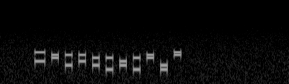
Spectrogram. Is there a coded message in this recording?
Yes: multi-frequency trunk signalling (R1, as on North American trunks) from 0.3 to 1.8 s, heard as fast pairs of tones, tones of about 70 ms. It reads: KP 089543401 ST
